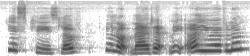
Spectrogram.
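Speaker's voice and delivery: put-on high, loud little-girl voice from an old woman; childish voice. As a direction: play an old patient talking like a small child. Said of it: "The childish voice continued".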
